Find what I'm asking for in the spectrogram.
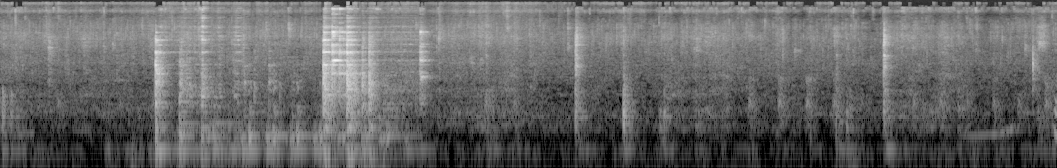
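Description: Eggplant pieces tipped into a pot of cooked potatoes and stirred, with a loud clattering tumble followed by scattered scrapes and knocks of a spoon against the pot, mostly quiet between strokes.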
